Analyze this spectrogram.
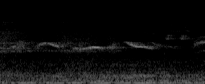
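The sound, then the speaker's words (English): Nightingale song: a run of high, sweet whistled phrases with rising and falling notes, repeating every half second or so, fairly soft over a steady low rumble and hiss. “I heard on the radio this morning while I was in the shower that the nightingale has been deemed the bird with the more variety to its song than any other bird.”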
